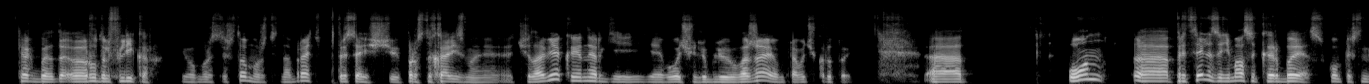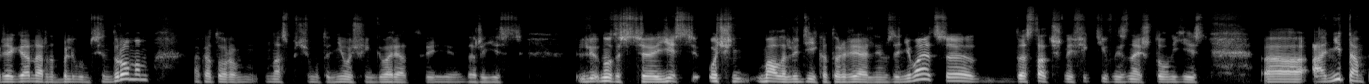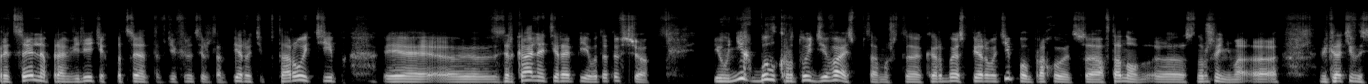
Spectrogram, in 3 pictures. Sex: male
